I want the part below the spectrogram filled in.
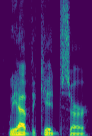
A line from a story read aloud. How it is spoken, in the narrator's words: he said loudly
